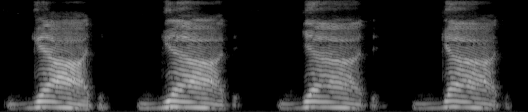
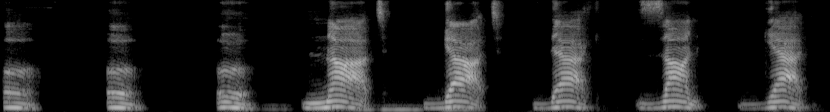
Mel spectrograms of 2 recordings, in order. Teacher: es como tratar de decir la A, pero con mis labios en forma de O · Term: mezcla entre una A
